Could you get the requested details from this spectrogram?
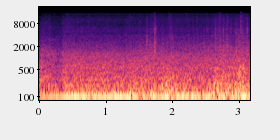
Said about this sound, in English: Syla and Luke are driving along a road at night.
